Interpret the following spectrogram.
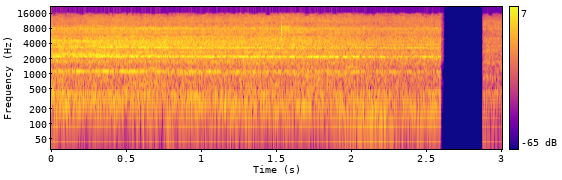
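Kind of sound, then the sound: vehicle, train arriving at station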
